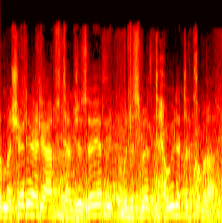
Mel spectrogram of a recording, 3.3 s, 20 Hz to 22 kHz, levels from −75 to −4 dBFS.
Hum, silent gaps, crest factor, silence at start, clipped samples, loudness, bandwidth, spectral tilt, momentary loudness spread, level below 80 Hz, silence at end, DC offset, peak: none; none; 10 dB; 0 s; under 0.1%; -11 LUFS; 14.5 kHz; -6.5 dB/octave; 2 LU; -40 dBFS; 0 s; under 0.1%; 0 dBFS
